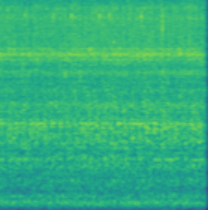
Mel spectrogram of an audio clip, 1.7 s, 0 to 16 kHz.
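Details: 2011 Ford E350 van, constant front-engine noise mostly at idle, owner feared cam phaser or timing chain; steady whirring hiss with faint high tones from belt drive, traced by stethoscope to worn idler pulley and tensioner with very old worn belt.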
